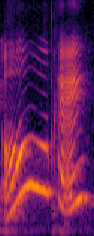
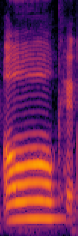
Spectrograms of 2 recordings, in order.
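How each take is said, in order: First: Loud, squeaky-high "oh, okay"; high-pitched acknowledgement. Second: Loud, level-pitched "oh, okay"; loud acknowledgement. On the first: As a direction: shoot the pitch way up. Repeat, much higher. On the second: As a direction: say it loudly without lifting the pitch. Two contrasting acknowledgements. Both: Real, not acted.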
